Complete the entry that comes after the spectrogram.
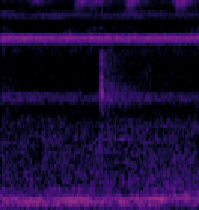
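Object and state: Nothing is struck.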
